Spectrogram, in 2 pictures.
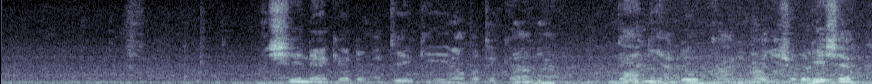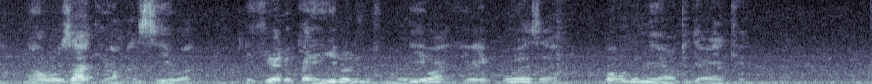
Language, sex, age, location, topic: Swahili, male, 18-24, Dar es Salaam, finance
